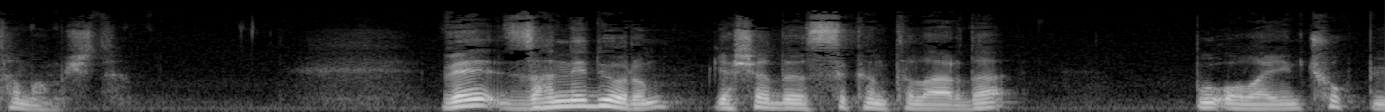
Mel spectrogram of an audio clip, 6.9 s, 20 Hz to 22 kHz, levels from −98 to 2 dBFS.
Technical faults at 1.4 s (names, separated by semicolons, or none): none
